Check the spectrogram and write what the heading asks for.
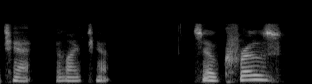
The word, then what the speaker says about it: Crozier: the live chat so crowser is how I heard it pronounced like Crow cros High CR spell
